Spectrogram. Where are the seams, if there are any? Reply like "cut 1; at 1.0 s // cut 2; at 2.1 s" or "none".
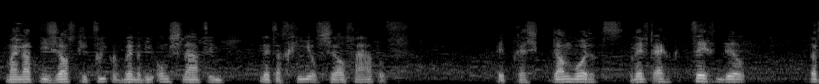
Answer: cut 1; at 5.4 s

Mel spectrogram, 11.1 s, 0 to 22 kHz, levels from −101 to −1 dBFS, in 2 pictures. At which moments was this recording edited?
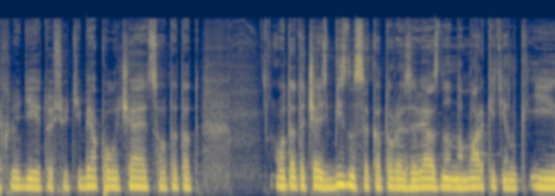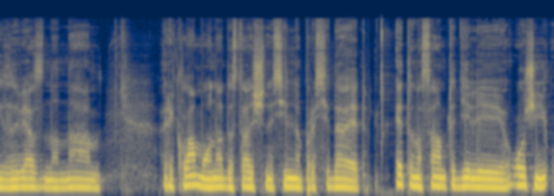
none

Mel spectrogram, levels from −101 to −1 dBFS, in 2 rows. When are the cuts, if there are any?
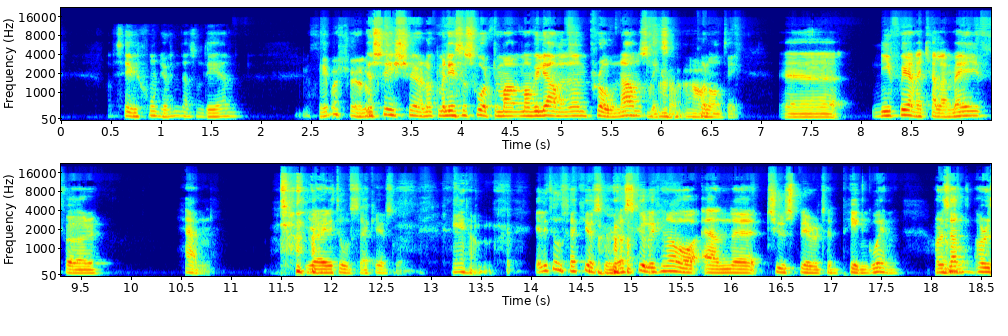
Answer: none

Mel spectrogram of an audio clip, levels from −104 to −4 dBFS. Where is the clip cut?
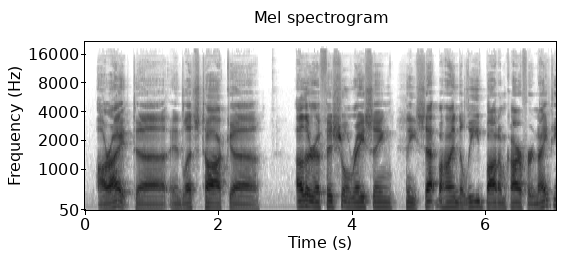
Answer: cut 1; at 1.4 s // cut 2; at 4.8 s

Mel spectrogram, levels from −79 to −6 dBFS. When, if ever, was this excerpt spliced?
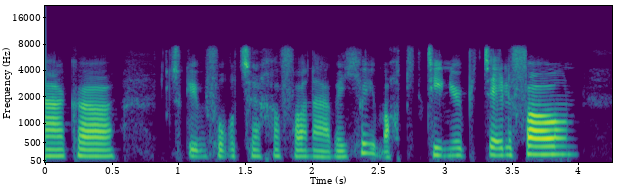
cut 1; at 2.4 s

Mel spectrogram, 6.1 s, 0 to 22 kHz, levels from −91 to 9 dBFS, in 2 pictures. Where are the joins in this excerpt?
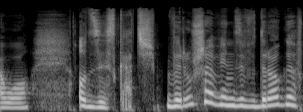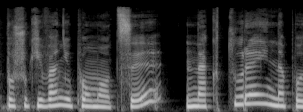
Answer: none

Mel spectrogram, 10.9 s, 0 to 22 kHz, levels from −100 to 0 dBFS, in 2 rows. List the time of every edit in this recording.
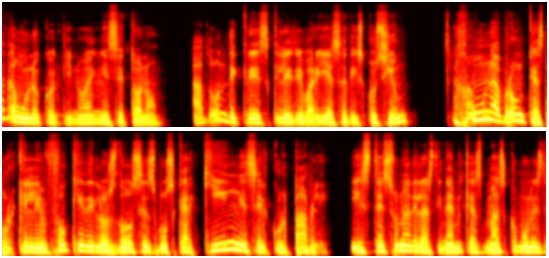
cut 1; at 5.4 s

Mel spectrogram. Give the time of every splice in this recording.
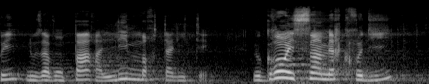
cut 1; at 2.4 s

